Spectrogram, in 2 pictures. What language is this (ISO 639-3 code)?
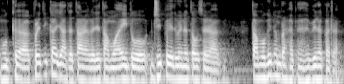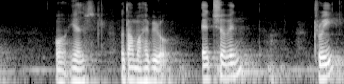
mni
